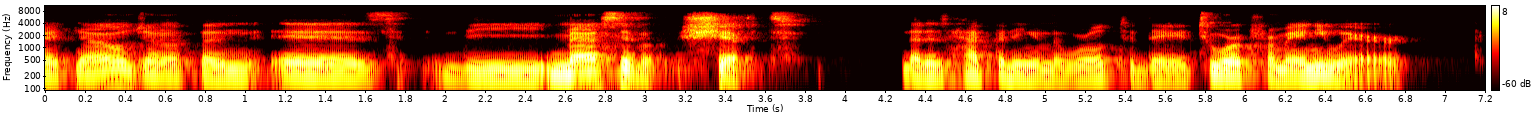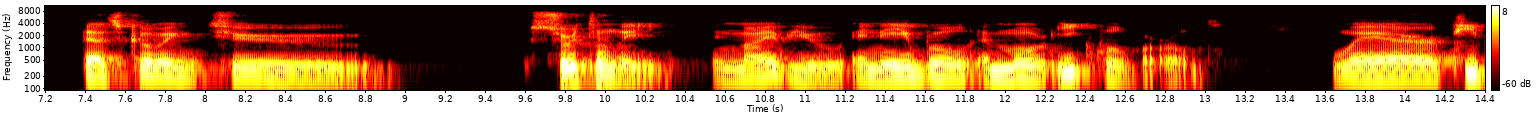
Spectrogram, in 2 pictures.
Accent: Beirut, Beirut Governorate, Lebanon; Yeah, I was born in Lebanon in 1980. The first 11 years of my life was the Civil War. And I was living near the borders or the Green Line between Beirut East and Beirut West.

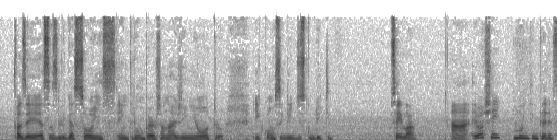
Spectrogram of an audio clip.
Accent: Rio Grande do Sul, Brazil; mais conhecida aqui no Rio Grande do Sul como Brigada Militar, porque eu sou gaúcha.

